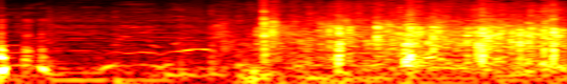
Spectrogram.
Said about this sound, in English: Thank you all for joining and participating. Big round of applause for you guys. You guys rock.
